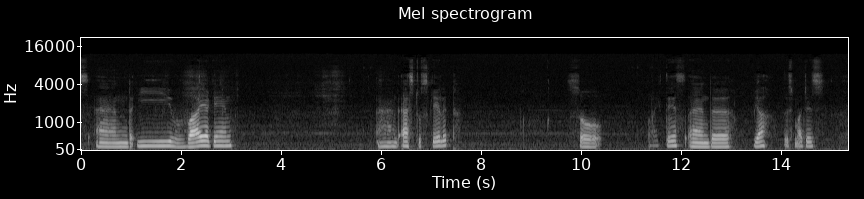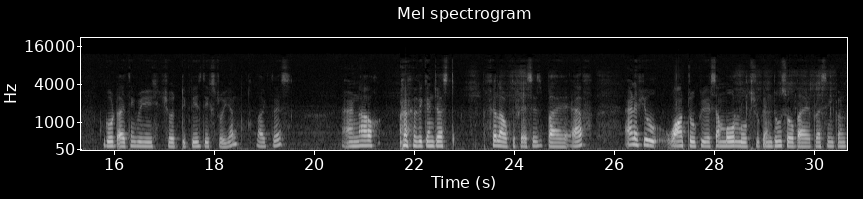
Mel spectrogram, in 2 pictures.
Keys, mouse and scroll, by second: 1.5 e, 5.2-7.9 drag, 6.5 s, 11.4-15.1 drag, 15.1 middle click, 16.8-18.0 drag, 18.4 middle click, 19.2-20.8 drag, 20.8 middle click, 23.6 f, 26.3 click, 29.7 ctrl+r.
